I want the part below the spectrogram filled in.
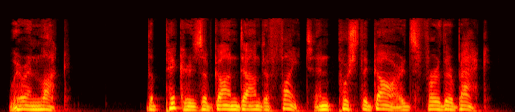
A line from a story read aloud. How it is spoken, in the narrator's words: Blue Flow whispered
